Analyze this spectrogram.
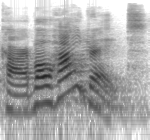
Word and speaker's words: carbohydrates: oh that's a difficult word let me help you with this word carbohydrates how many syllables do you do here carbohydrate four syllables right all right where's the stress three all right carbohydrates okay good how much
